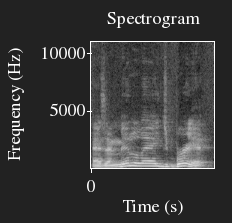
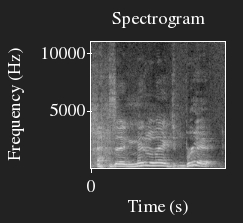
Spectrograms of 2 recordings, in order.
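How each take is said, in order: First: It is read in the speaker's usual accent. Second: It is read in a put-on British accent. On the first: The speaker calls it wrong. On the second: The speaker calls it right.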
